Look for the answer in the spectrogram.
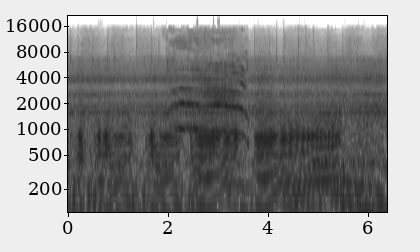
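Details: Scooter after a third party repaired exhaust leaks and fitted a custom exhaust: engine runs steadily with a deep, even exhaust note and no puffing or hissing from the joints; normal running exhaust.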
